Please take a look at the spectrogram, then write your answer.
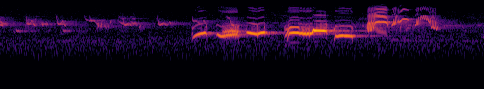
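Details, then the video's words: Castricum, the Netherlands: soft high bird notes give way to a Eurasian blackbird's loud mellow fluted phrase of sliding whistles, ending in a strained high squeaky twitter. "One Hour Relaxing Birdsong: Blackbird"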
